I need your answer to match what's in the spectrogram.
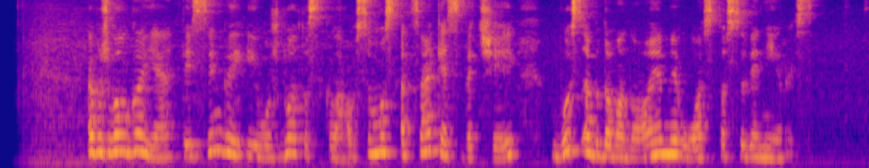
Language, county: Lithuanian, Panevėžys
